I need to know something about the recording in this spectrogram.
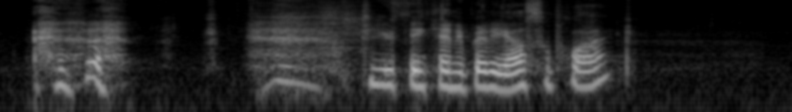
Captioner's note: chuckles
